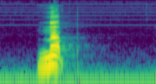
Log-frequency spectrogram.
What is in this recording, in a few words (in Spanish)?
lluvia, akateko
